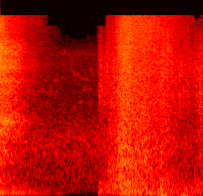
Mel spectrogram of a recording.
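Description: A fiery blast bursts and crackles.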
